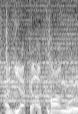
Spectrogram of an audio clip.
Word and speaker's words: Onyeka Okongwu: And his Onyeka Okongwu is how you say it. He actually pronounced it for you, and you still can't remember.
